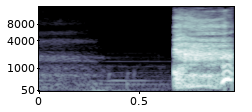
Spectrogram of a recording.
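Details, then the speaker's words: Adult woman with a cold whose cough has worsened, during a live stream; after near silence, a single loud harsh cough burst. "아 죄송합니다 아 죄송합니다 기침이 심해져 가지고"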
